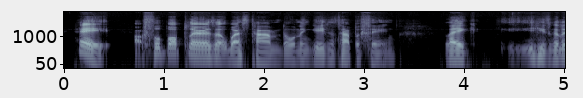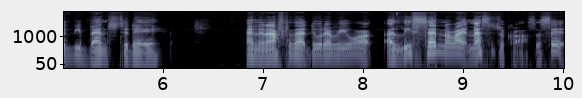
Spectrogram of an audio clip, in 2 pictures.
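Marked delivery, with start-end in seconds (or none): none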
